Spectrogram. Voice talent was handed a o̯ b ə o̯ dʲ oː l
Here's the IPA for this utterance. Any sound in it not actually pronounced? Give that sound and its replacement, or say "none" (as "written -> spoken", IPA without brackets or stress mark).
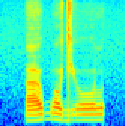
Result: ə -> ɔ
